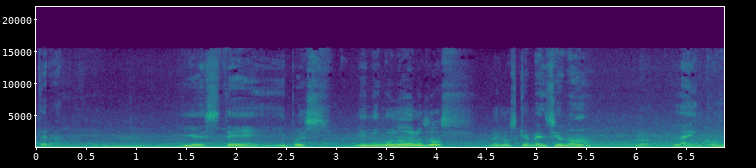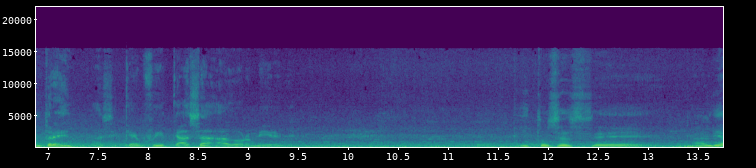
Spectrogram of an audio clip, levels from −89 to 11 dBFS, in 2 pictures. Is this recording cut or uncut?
uncut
